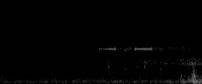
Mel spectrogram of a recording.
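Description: Two short electronic beeps of the same pitch, about a second in and a third of a second apart: a Subaru Outback's power liftgate warning beeper as the hatch is closed from the key fob. Otherwise near silence.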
